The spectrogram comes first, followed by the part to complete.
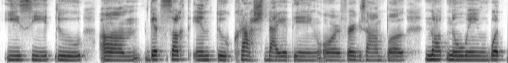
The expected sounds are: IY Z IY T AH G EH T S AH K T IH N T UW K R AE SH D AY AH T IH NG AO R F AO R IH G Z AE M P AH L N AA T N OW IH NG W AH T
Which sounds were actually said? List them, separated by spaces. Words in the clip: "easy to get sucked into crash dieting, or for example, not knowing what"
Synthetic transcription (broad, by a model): IY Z IY T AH G EH T S AH K T IH N T UW K R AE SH D AY AH T IH NG AO R F AO R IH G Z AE M P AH L N AA T N OW IH NG W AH T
